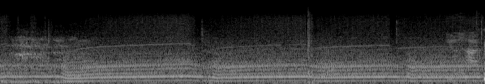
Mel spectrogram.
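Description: A Ford F-150 with a very short gearbox accelerates hard in Test Drive Unlimited Solar Crown, engine whining up through rapid quick gear changes, loud and steady with faint tire noise.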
